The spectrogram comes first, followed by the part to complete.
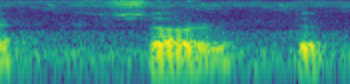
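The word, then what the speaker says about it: excerpt: एक्सर्ट का मतलब होता है खंड। इसका उच्चारण देख लेंगे, इसमें पी साइलेंट है और इसको पढ़ा जाता है एक्सर्ट, एक्सर्ट।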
